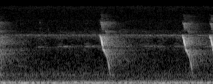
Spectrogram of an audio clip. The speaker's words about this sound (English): And other species start moving in. Like the blonde-crested woodpecker.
